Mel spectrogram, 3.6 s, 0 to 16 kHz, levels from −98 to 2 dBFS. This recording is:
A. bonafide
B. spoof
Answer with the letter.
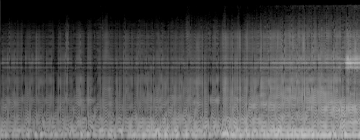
B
